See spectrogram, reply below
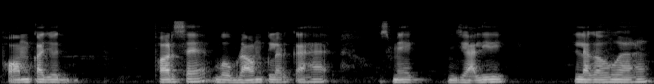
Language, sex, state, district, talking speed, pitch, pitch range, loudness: Hindi, male, Bihar, Jahanabad, 145 wpm, 110 Hz, 110-120 Hz, -25 LUFS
